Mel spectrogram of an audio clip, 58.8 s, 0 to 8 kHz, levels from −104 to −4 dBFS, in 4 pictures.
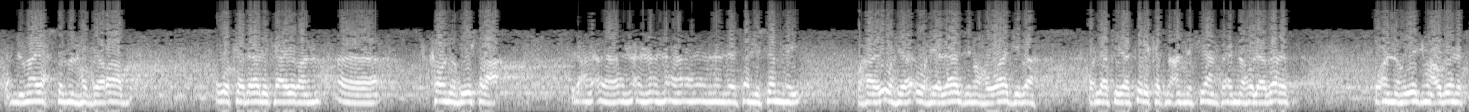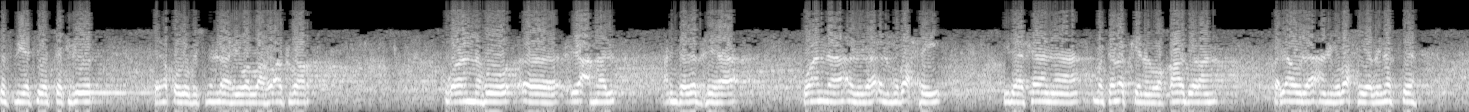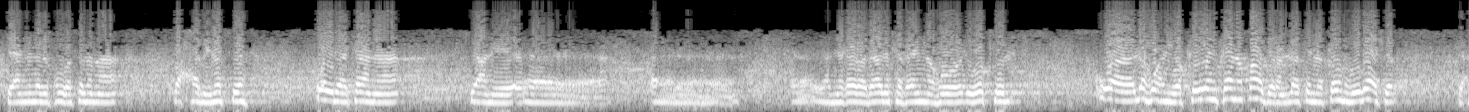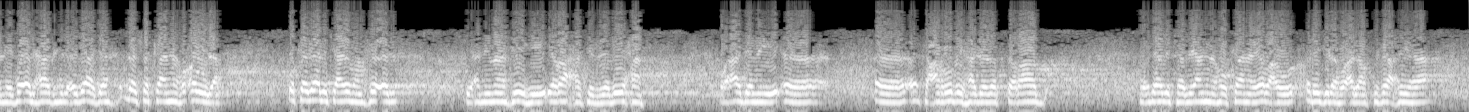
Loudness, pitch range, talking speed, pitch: -8 LUFS, 180-195 Hz, 100 wpm, 190 Hz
